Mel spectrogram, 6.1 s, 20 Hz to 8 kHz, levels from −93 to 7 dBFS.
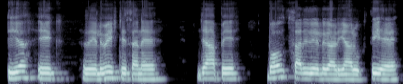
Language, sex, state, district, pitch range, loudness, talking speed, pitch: Hindi, male, Bihar, Lakhisarai, 140-155 Hz, -12 LUFS, 120 wpm, 150 Hz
